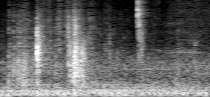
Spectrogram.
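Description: A page of a large picture book being turned by hand: paper rustling, with a few short crackles over the first second and a half, above a faint low steady hum.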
